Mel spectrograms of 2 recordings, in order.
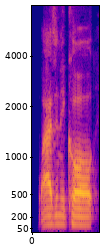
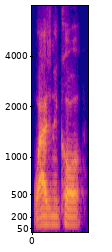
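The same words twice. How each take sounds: The two takes are said the same way.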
